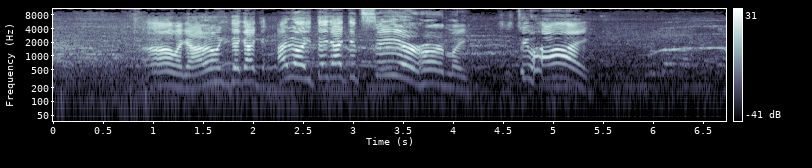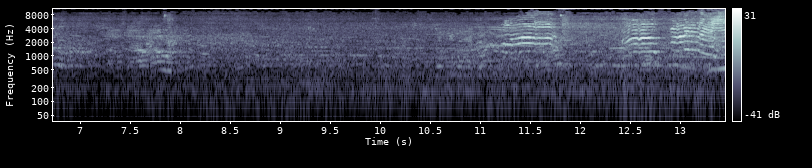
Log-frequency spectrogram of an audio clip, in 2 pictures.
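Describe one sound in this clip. Children shriek and squeal excitedly nearby.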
